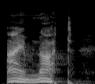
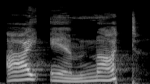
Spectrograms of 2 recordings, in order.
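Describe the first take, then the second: First: The first two words are joined into one. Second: Three separate full words are said. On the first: "também posso abreviar para I'm not" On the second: "Eu posso falar I am not"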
